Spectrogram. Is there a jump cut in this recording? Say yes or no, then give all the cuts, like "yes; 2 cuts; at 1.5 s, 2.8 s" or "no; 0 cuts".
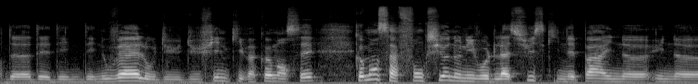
yes; 2 cuts; at 3.5 s, 5.5 s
